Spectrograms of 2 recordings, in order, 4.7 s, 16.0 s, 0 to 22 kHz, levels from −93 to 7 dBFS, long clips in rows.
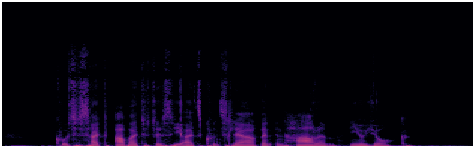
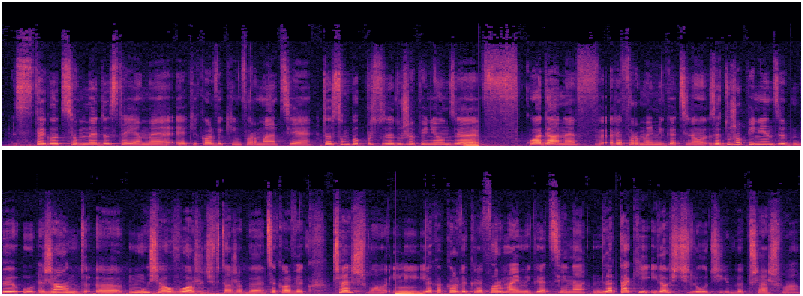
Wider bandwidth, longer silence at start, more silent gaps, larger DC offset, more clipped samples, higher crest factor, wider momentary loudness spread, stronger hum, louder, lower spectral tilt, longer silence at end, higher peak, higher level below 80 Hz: second, 15 kHz vs 18.5 kHz; about the same, 0.1 s vs 0.1 s; neither; second, under 0.1% vs 0.1%; neither; about the same, 20 dB vs 22 dB; first, 10 LU vs 7 LU; neither; second, -49 LUFS vs -26 LUFS; first, -5.5 dB/octave vs -4 dB/octave; first, 0.6 s vs 0 s; second, -28 dBFS vs -4 dBFS; about the same, -58 dBFS vs -58 dBFS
